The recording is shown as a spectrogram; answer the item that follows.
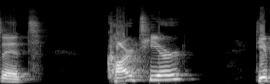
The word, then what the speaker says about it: Cartier: do not mispronounce this word you got to pronounce it Cartier it's not Cartier so Cartier Cartier what about this word this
